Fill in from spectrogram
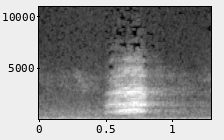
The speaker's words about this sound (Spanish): Hasta el cuervo. Enronquece su graznido para anunciar la fatal entrada de Duncan en este castillo.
